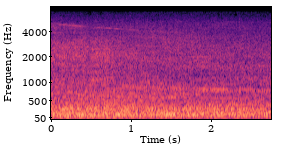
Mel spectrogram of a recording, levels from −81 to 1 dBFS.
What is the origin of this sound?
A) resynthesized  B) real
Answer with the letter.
B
